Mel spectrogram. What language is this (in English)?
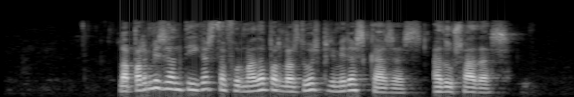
Catalan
